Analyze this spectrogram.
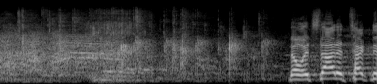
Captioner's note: laughter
